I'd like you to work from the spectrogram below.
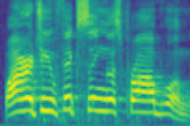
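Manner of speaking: loud, high-pitched frustrated demand; re-enacted exasperated shouting; upset, frustrated. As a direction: cry out at an absent God. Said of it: "I was so upset and frustrated".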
